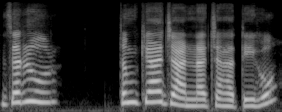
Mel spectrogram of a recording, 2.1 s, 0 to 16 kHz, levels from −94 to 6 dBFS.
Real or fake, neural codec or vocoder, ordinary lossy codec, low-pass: fake; codec, 44.1 kHz, 7.8 kbps, DAC; none; 14.4 kHz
